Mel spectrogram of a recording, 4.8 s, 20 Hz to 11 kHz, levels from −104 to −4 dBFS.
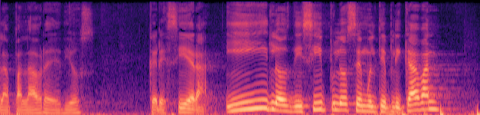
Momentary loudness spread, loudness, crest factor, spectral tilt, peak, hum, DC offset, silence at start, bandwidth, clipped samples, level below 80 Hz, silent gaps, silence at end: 12 LU; -24 LUFS; 16 dB; -6.5 dB/octave; -8 dBFS; none; under 0.1%; 0 s; 10.5 kHz; under 0.1%; -38 dBFS; none; 0 s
